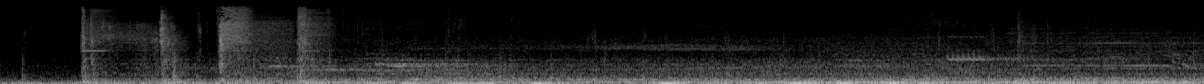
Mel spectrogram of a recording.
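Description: A low, steady rumble of a busy street fills the space beyond the door.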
